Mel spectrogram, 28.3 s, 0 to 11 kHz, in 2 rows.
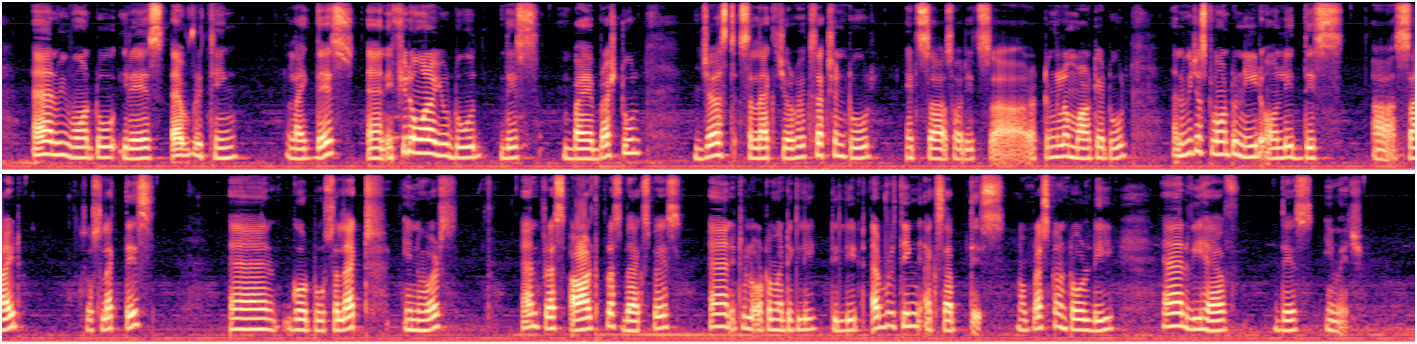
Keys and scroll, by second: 20.0 alt+BackSpace, 24.8 ctrl+d.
